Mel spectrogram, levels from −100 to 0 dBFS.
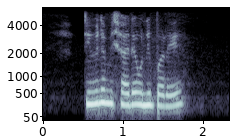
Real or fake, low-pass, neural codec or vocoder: real; 5.4 kHz; none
